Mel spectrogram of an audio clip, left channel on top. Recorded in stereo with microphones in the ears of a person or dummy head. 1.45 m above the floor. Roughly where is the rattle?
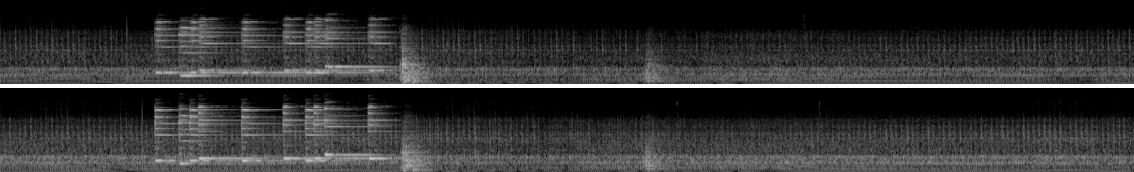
No rattle in this recording.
